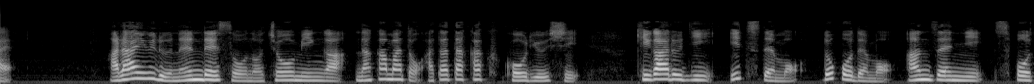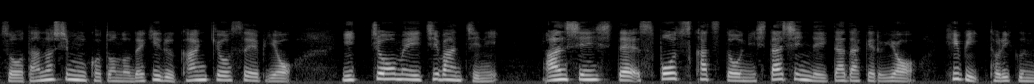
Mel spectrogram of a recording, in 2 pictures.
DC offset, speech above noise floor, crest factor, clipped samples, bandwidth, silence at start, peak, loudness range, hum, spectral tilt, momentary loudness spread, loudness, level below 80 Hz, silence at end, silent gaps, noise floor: under 0.1%; 34 dB; 20 dB; under 0.1%; 8 kHz; 0 s; -2 dBFS; 4 LU; none; -6.5 dB/octave; 11 LU; -22 LUFS; -58 dBFS; 0 s; none; -55 dBFS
